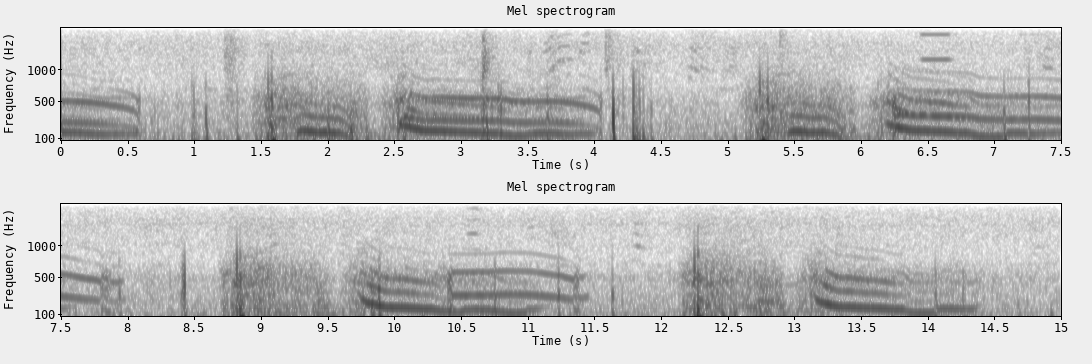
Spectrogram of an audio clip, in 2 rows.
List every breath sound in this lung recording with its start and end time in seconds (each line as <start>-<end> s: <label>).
0.00-0.63 s: wheeze
1.40-2.41 s: inhalation
1.40-2.41 s: wheeze
2.39-4.16 s: exhalation
2.47-4.16 s: wheeze
5.10-5.98 s: inhalation
5.10-5.98 s: wheeze
6.09-8.01 s: exhalation
8.67-9.54 s: inhalation
9.70-11.61 s: exhalation
9.70-11.61 s: wheeze
12.22-12.98 s: inhalation
13.02-14.50 s: exhalation
13.09-14.50 s: wheeze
